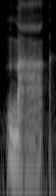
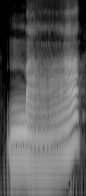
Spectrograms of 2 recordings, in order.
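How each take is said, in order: First: The pitch stays low, dipping only slightly. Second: The pitch dips down and then rises. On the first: The speaker calls it right. "just keep it very low" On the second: The speaker calls it wrong. "you go down and then you go up"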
